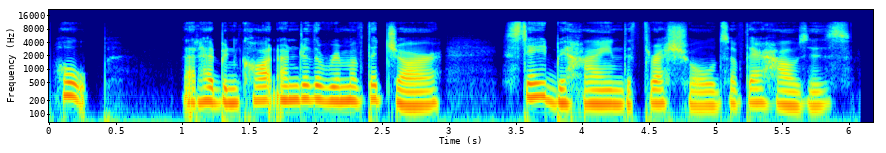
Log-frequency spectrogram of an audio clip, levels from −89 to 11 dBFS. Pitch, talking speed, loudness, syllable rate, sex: 185 Hz, 175 wpm, -19 LUFS, 4.5 syllables/s, female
